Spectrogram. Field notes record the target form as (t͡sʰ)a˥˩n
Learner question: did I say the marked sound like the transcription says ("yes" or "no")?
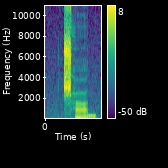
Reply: no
